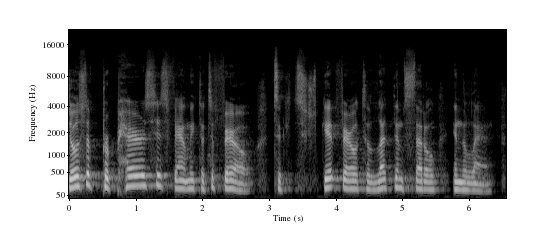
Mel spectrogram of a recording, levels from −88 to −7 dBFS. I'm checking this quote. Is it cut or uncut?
cut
